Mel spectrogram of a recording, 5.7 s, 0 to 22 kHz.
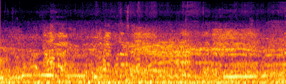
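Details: Several faint, drawn-out cattle lows rise and fall beneath constant crowd chatter at the Aftabganj cow and calf market in Dinajpur, recorded 17 January 2026.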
